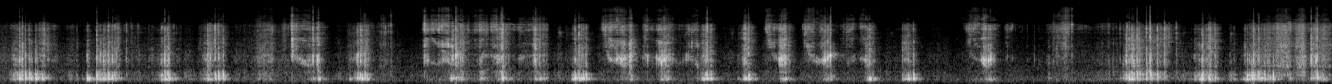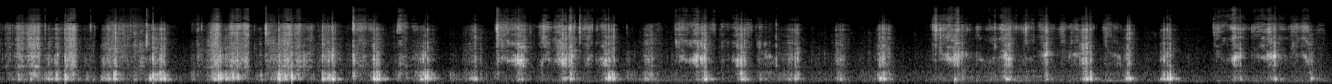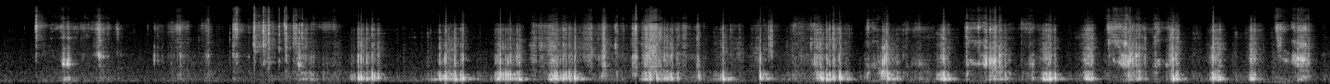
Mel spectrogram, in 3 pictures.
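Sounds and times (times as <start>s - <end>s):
ice being chewed: 0.0s - 39.9s.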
